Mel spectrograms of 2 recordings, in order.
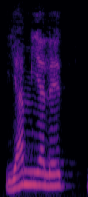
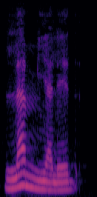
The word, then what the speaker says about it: لم یلد: بنابراین یم یلد یا لم یلد دومی درسته.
